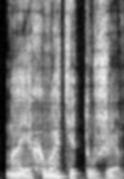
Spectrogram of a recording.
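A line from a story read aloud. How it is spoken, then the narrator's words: Pleading. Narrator (Russian): взмолился я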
